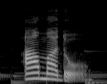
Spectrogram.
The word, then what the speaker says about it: 아마도: hangout word number 151 amado amado this is pronounced as a three-syllable word the first syllable is a second syllable is ma and the third syllable is do pronounce it with me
